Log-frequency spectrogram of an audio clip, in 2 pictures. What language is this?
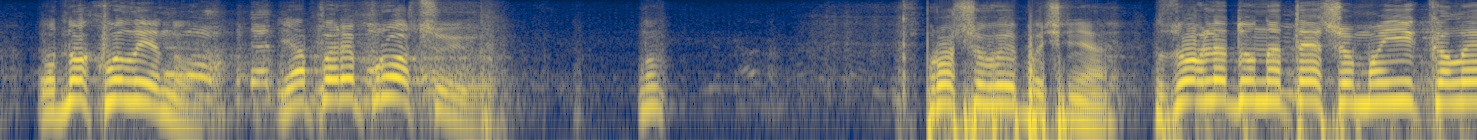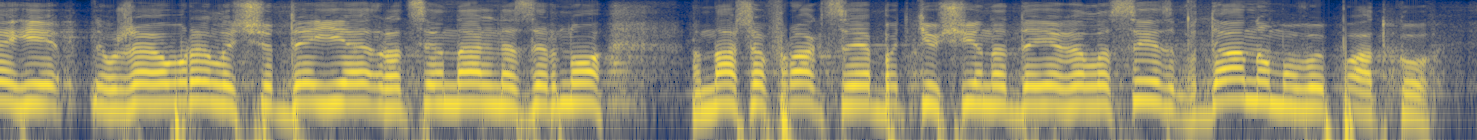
Ukrainian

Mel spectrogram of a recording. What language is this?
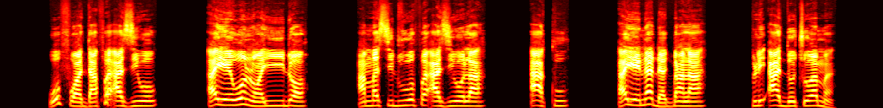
Ewe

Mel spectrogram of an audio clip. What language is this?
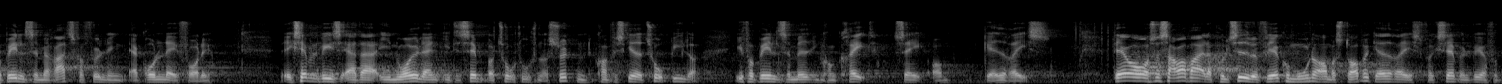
Danish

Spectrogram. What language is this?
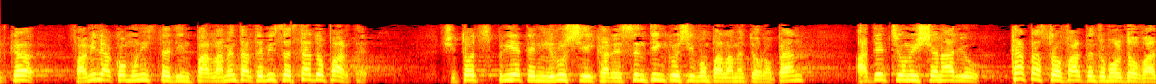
Romanian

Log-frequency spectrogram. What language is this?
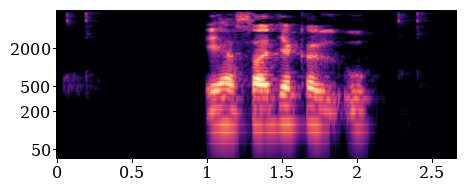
Guarani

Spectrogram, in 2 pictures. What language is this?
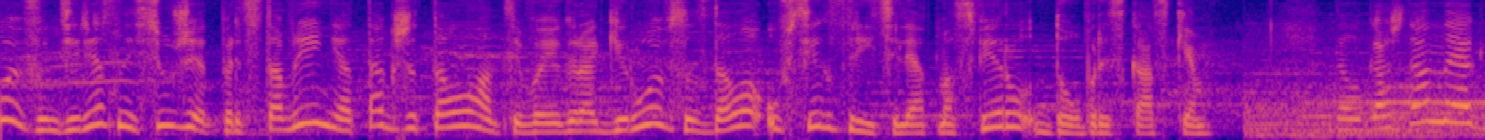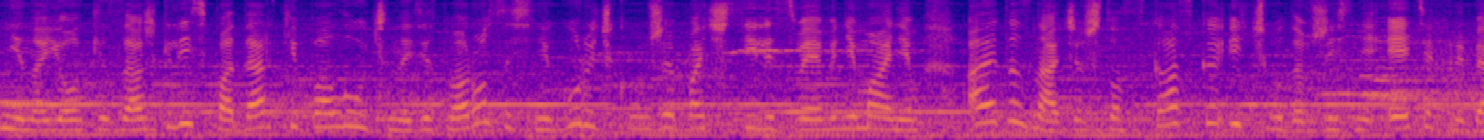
Russian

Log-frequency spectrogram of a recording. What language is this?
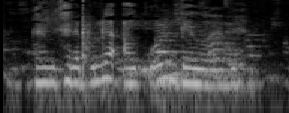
Georgian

